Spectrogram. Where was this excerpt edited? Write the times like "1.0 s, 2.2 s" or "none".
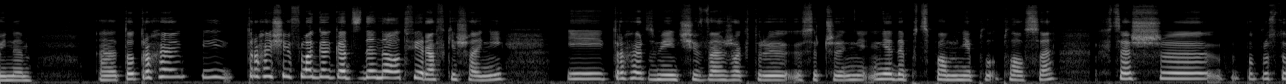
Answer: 6.5 s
